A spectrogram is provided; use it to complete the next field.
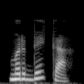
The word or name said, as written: merdeka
